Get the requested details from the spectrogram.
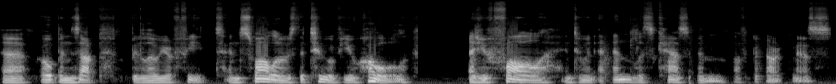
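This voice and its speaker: A man with a low, husky voice works as game master of a tabletop role-play. He narrates very slowly and deliberately, leaving dramatic pauses between phrases. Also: little pitch movement.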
